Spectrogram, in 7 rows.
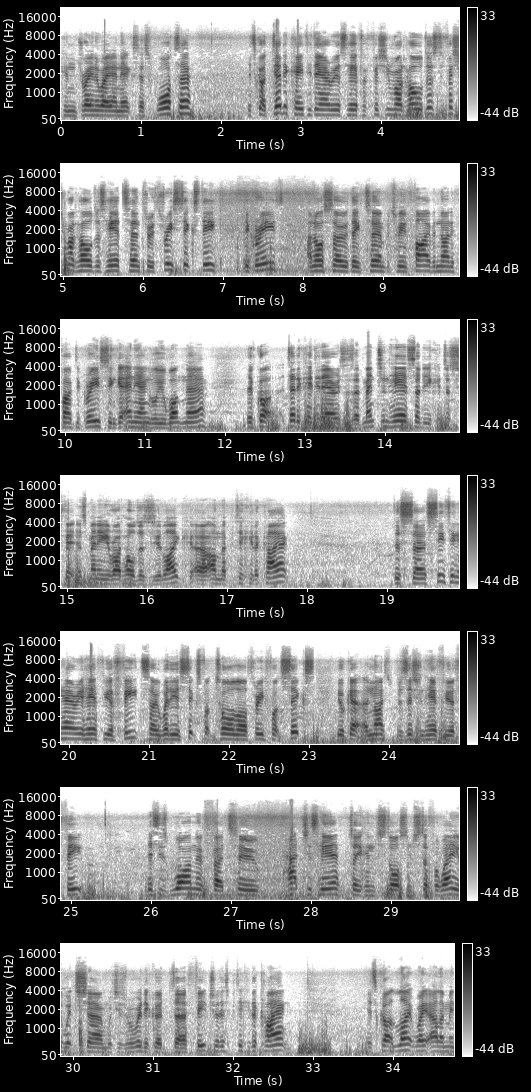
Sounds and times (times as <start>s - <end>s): Speech: 0.0s - 1.7s, 2.4s - 17.8s, 19.1s - 25.2s, 26.0s - 32.7s, 33.6s - 34.7s.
